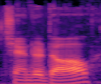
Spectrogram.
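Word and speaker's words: Chander Dhall: hello my name is chander dull commonly pronounced as chander doll today we're going to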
